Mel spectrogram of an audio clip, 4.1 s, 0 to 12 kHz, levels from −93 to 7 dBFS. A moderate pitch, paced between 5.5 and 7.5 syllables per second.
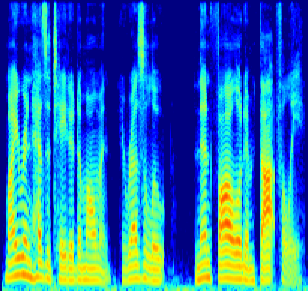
Yes: medium, 145 Hz; 6.5 syllables/s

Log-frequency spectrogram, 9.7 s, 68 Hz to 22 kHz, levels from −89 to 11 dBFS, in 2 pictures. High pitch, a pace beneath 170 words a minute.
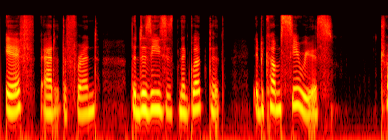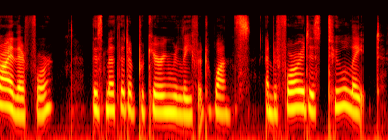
Yes: high, 225 Hz; average, 160 wpm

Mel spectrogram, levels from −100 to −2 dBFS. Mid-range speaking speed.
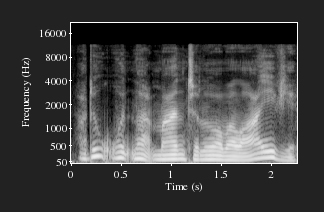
No: fast, 240 wpm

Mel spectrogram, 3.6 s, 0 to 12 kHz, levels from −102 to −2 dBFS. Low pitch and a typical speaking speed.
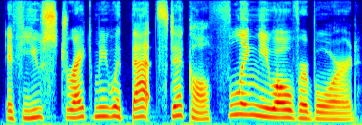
No: high, 210 Hz; average, 180 wpm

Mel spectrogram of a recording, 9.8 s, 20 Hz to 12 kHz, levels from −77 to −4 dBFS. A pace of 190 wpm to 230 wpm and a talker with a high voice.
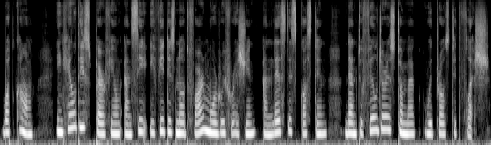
No: average, 155 wpm; high, 235 Hz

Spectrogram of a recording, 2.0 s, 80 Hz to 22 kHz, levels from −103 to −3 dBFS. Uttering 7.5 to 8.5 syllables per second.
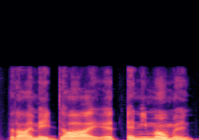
No: 5.1 syllables/s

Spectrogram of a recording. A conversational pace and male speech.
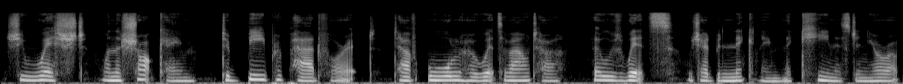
No: average, 180 wpm; female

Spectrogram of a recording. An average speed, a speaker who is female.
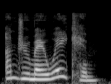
No: fast, 215 wpm; female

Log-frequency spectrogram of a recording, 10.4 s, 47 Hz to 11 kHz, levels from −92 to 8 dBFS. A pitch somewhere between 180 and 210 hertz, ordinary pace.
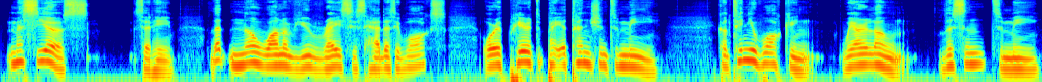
No: medium, 140 Hz; average, 165 wpm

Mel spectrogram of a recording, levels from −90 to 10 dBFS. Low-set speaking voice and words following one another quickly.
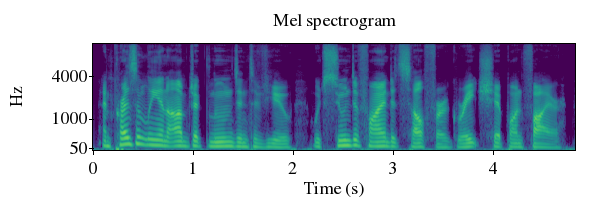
Yes: low, 130 Hz; fast, 210 wpm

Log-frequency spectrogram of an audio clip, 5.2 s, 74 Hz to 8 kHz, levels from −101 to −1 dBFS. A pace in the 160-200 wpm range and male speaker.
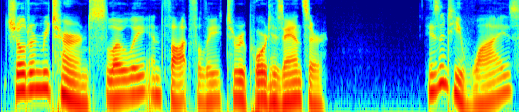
No: average, 150 wpm; male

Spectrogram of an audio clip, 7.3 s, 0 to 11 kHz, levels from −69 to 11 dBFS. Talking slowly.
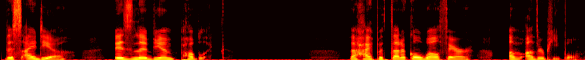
Yes: slow, 100 wpm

